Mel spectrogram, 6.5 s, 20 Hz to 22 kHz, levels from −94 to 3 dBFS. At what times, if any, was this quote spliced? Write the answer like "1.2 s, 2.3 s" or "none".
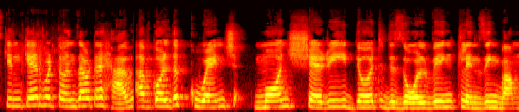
none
